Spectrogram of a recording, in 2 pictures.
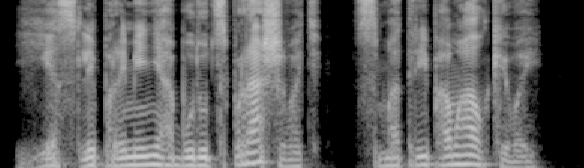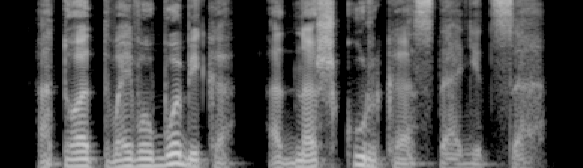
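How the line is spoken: Quiet. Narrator (Russian): Он тихо сказал Лёше

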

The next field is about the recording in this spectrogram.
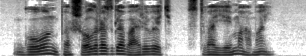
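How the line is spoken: Whisper. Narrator (Russian): прошептал Ларри

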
